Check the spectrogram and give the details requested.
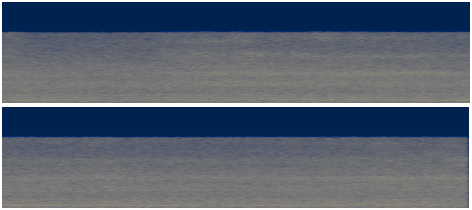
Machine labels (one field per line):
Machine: fan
